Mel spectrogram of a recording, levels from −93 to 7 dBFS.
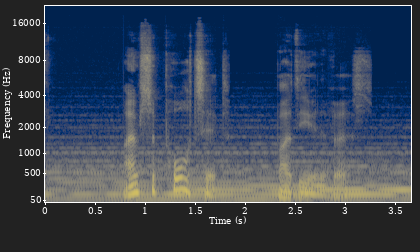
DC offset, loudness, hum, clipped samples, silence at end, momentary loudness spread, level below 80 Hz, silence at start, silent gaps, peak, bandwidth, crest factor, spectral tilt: under 0.1%; -22 LUFS; none; under 0.1%; 0 s; 14 LU; -38 dBFS; 0 s; none; -4 dBFS; 15 kHz; 18 dB; -6 dB/octave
